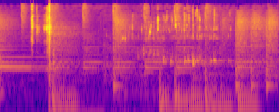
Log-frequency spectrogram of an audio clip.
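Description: A fresh Lunar New Year beer from Lucky Envelope Brewing, a local Asian-owned brewery, pours into a glass with a bubbly, gurgling rush, the liquid splashing and fizzing in uneven surges, with no voices over it.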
